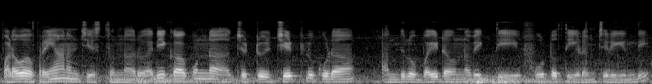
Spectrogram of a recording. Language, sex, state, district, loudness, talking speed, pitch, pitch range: Telugu, male, Andhra Pradesh, Krishna, -18 LUFS, 140 wpm, 120 Hz, 110-130 Hz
